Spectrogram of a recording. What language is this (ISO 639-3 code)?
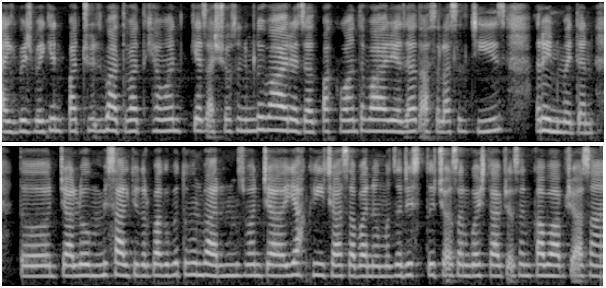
kas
